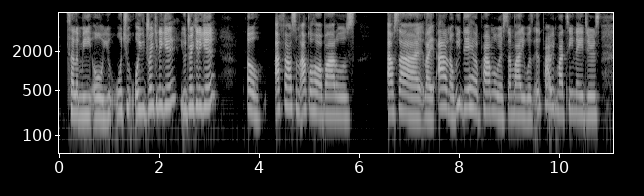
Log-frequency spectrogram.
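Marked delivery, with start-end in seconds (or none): 0.7-7.4 jeering, accusing, needling mocking taunt. Retelling being accused of drinking again: imitating a mocking taunt. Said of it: "mocking me, mocking my sobriety".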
